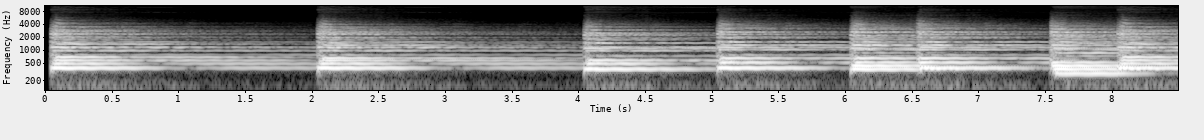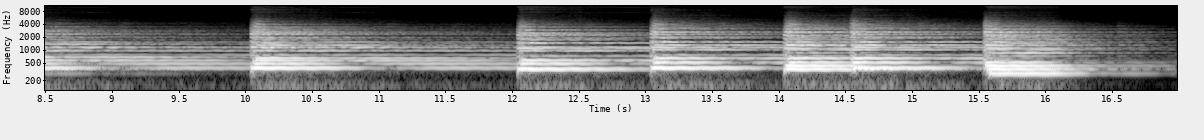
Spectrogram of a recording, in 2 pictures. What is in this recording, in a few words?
G 7ths bridging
